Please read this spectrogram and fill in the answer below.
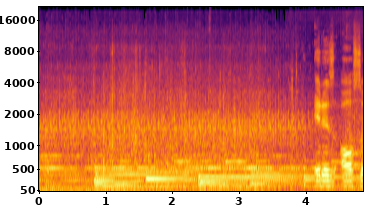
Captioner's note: car engine revving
